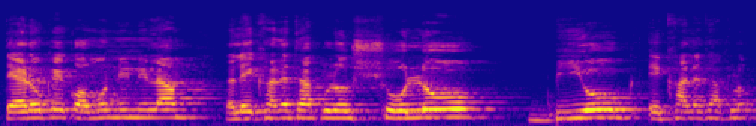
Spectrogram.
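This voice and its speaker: A man's voice: high voice, flat delivery, normal speed, echoey room, faint music behind. A man with a West Bengal Bengali accent teaching a live online math class, repeating each step and checking in with students. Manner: repeats steps, asks students "ঠিক আছে?"; reads out student chat questions.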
